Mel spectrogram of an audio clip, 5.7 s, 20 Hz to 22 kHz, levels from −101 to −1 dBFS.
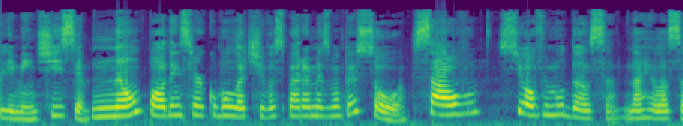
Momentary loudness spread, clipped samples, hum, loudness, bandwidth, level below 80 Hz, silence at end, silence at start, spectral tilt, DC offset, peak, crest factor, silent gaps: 10 LU; 0.1%; none; -15 LUFS; 16.5 kHz; -50 dBFS; 0 s; 0 s; -2.5 dB/octave; under 0.1%; 0 dBFS; 16 dB; none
